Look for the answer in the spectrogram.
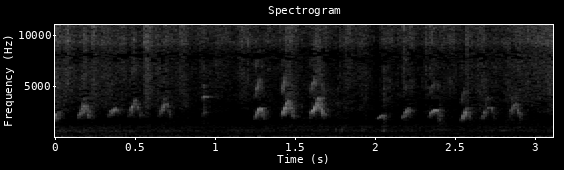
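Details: Goslings of domestic geese eating starter ration with their mother, father guarding outside; a steady run of short, high, chirpy peeps at about one per second or faster, over low hum.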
